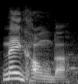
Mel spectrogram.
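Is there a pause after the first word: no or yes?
no. The two words run together without a pause. The person refuses to eat. "इसका मतलब क्या पता चला, खाना नहीं खाएगा"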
